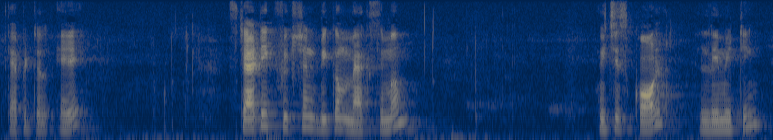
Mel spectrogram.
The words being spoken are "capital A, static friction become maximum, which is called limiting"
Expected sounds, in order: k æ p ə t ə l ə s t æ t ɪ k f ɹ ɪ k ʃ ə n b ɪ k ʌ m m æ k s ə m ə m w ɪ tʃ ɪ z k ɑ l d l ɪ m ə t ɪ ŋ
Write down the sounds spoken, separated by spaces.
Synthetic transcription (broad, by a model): k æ p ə t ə l ə s t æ t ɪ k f i k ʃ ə n b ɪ k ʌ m m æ k s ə m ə m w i tʃ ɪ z k ɑ l d l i m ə t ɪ ŋ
